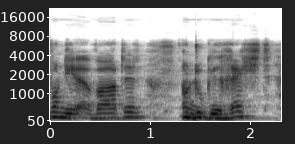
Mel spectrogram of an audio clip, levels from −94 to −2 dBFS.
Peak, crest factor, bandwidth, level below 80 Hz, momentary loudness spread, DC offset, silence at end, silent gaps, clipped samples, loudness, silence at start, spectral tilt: 0 dBFS; 12 dB; 7.2 kHz; -52 dBFS; 8 LU; under 0.1%; 0 s; none; under 0.1%; -13 LUFS; 0 s; -5 dB/octave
